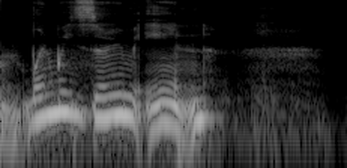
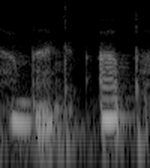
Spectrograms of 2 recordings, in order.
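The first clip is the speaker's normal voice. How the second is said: holding breath; 6 dB quieter than usual. Real, not acted. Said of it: "It's 'cause I'm holding my breath".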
